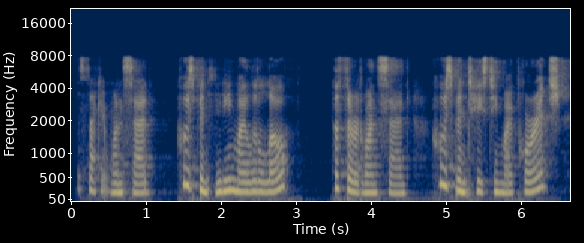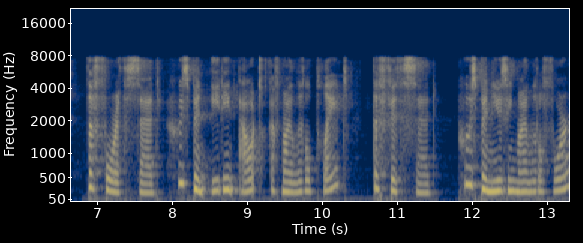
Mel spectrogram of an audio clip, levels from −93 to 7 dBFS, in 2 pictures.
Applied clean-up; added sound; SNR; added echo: neural mask model DeepFilterNet 3.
